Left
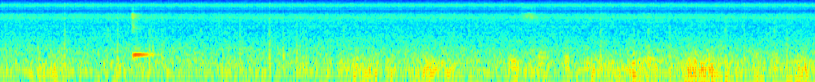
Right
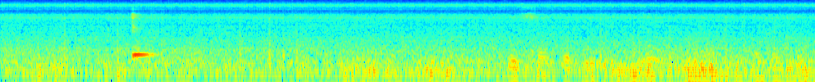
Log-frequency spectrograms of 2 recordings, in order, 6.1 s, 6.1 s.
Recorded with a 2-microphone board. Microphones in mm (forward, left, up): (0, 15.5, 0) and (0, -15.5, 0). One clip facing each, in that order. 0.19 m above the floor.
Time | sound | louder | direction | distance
1.0 | a cowbell | right 4 dB | 20° right (ahead or behind) | ?
3.8 | a man speaking | right 3 dB | 25° right (ahead or behind) | ?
